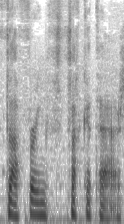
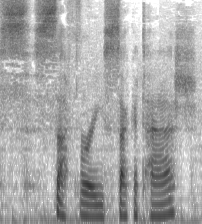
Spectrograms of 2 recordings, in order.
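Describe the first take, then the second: First: The s sounds are lisped like th sounds. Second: The s sounds are clear, plain s sounds. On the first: "It's th. It's a th sound" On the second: "it's not a suffering succotash"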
